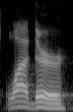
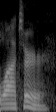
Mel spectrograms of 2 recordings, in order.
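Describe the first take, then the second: First: The middle consonant is a soft d-like sound. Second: The middle consonant is a clear t sound. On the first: "why do we say wader instead of water?" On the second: "We all know how to spell water"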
